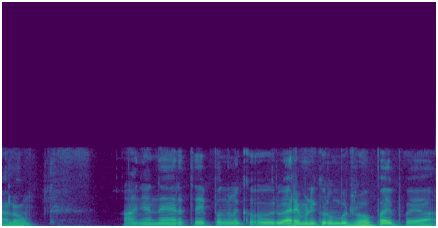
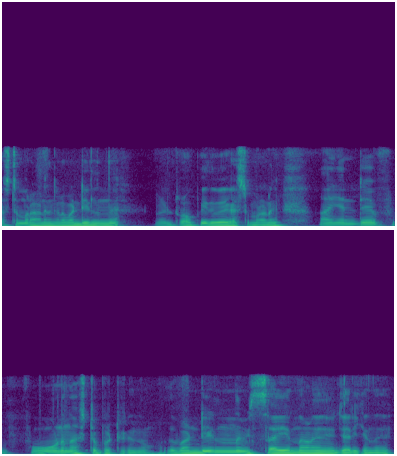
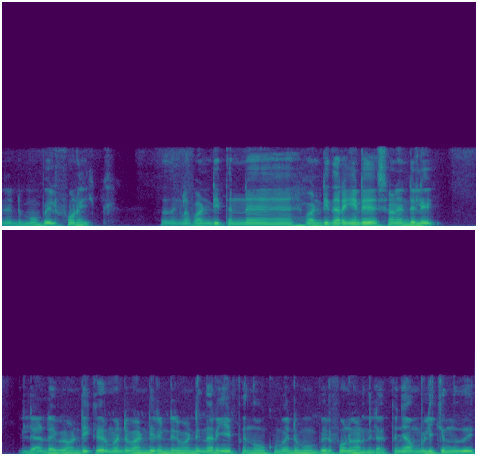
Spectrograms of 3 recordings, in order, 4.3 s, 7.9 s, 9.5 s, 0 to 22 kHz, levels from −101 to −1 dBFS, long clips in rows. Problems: none marked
